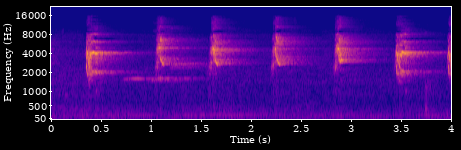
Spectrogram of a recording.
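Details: Long-tailed shrike calling with a series of loud, harsh, scratchy notes, each falling away quickly, repeated about every half second in a fairly even rhythm.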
